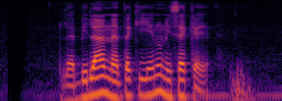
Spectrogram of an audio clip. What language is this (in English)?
Sinhala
